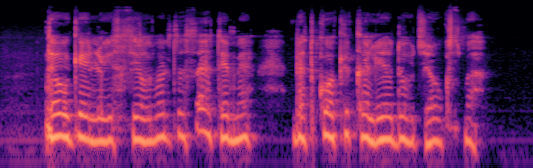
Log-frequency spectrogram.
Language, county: Lithuanian, Tauragė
